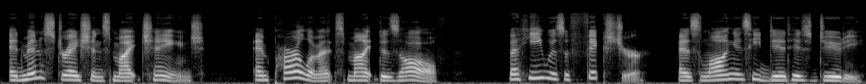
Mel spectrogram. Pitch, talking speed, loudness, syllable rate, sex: 205 Hz, 130 wpm, -19 LUFS, 4.3 syllables/s, female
